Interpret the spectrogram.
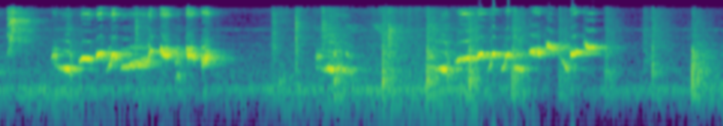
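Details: Lure song of a white-rumped shama in kretekan and ocean style: lower mellow whistles and warbles interspersed with dry ticking notes, several short phrases separated by gaps.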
